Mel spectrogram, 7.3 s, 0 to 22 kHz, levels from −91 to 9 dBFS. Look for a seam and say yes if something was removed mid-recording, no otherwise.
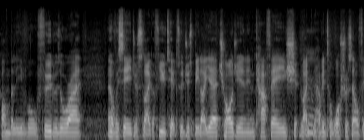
no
